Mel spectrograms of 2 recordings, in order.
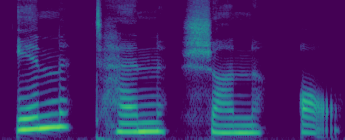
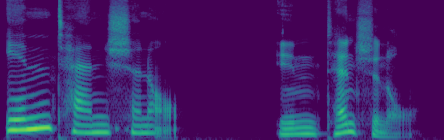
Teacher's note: Intentional is in-ten-tion-al. The stress is on the second syllable again. Ten is the part that carries the weight.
